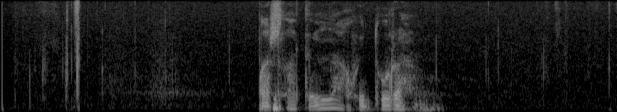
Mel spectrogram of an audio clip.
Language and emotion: Russian, angry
